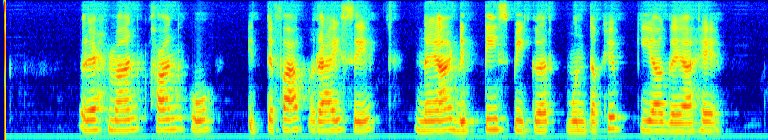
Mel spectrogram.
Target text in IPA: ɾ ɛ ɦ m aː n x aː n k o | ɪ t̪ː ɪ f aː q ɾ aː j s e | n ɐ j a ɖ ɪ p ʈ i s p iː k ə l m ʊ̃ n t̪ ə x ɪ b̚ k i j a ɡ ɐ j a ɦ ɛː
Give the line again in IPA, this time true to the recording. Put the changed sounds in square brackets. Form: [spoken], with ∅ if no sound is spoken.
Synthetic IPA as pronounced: ɾ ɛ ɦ m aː n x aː n k o | ɪ t̪ː ɪ f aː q ɾ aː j s e | n ɐ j a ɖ ɪ p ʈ i s p iː k ə [ɾ] m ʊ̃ n t̪ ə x ɪ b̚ k i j a ɡ ɐ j a ɦ ɛː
